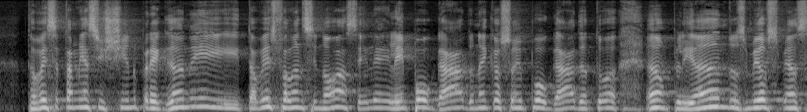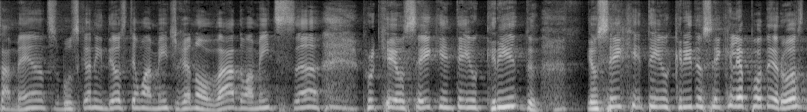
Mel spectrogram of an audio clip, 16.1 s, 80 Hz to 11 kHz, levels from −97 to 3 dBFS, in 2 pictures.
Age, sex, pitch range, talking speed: 50-69, male, 200-240 Hz, 210 wpm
